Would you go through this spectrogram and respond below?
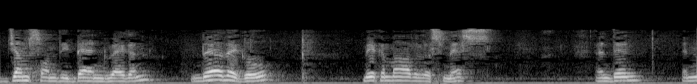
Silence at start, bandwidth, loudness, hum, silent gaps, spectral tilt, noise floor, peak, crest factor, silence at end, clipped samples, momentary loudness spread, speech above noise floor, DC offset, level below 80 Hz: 0 s; 5.4 kHz; -17 LUFS; none; none; -7 dB/octave; -37 dBFS; -2 dBFS; 16 dB; 0 s; under 0.1%; 19 LU; 21 dB; under 0.1%; -38 dBFS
